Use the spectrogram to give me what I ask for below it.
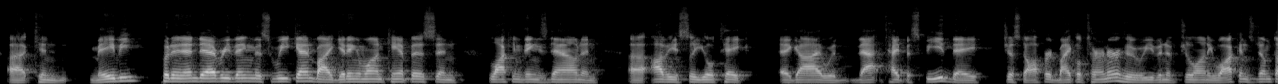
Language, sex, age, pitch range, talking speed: English, male, 20-39, 105-130 Hz, 195 wpm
